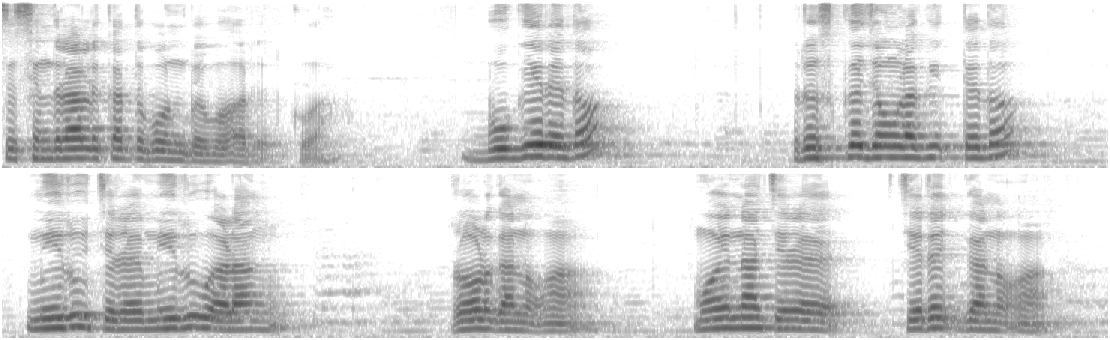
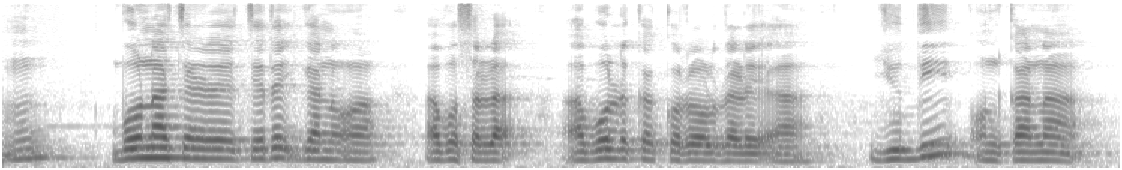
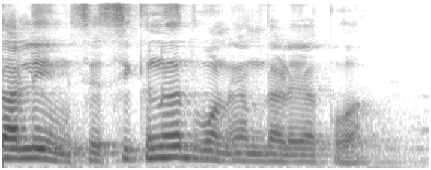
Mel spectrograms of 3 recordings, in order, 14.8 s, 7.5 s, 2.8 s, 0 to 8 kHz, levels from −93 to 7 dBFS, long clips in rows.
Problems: none marked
